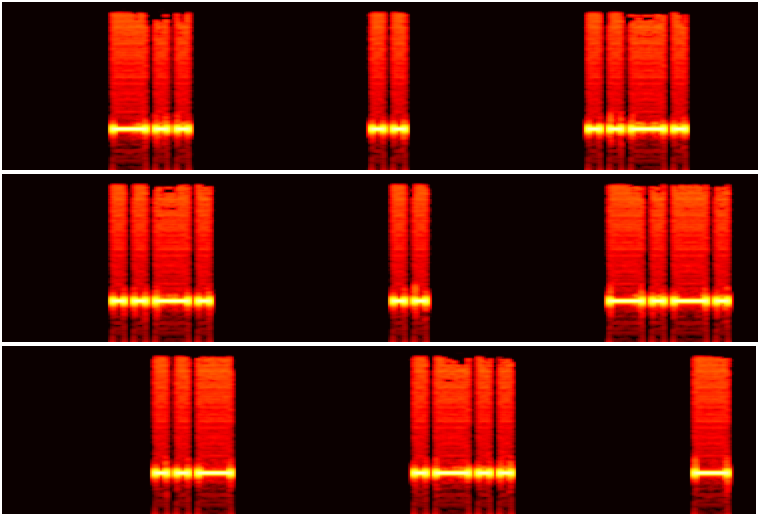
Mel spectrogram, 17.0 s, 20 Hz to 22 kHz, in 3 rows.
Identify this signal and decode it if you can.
Morse code, heard as a keyed tone, about 15 wpm, spaced as for 5 wpm, 1000 Hz. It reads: DIFFICULT
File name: qotdfiles / 5wpm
